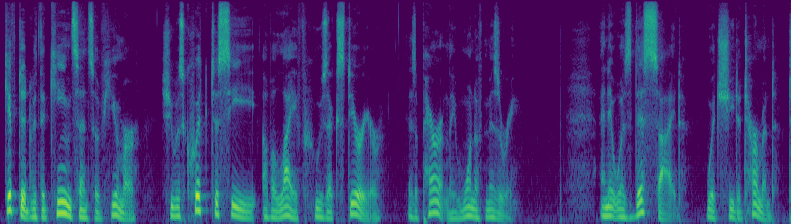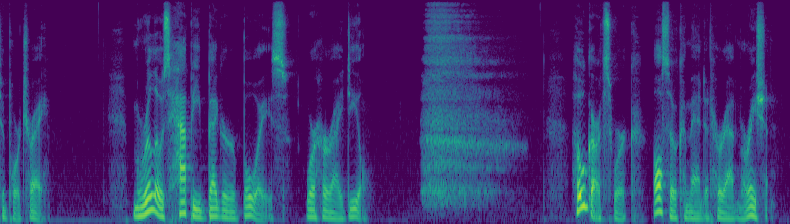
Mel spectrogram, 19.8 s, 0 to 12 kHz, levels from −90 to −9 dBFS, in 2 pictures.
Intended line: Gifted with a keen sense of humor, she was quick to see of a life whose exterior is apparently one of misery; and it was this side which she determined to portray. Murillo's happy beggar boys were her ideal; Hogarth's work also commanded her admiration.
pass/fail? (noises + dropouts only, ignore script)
fail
